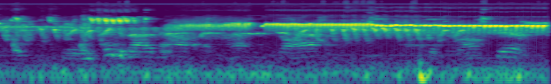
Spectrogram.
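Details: Quieter song of a female timbrado canary: soft warbling, then a long even metallic trill of fast repeated pulses that carries to the end.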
